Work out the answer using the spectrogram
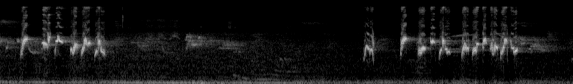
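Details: Red-whiskered bulbul pouring out rapid 'fast-beak zone' song: a quick run of crisp, bouncing chirps, a soft warbled pause, then an even faster burst of repeated bright notes.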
